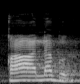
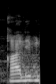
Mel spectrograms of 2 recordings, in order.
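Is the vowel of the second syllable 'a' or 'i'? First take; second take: a; i. First: The second syllable has an 'a' vowel. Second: The second syllable has an 'i' vowel. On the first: The speaker calls it right. "लाम पर ज़बर" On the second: The speaker calls it wrong. "क़ालिब ना पढ़िएगा"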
